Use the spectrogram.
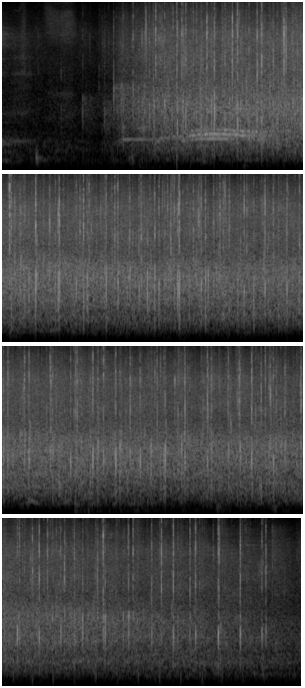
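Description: Audience applause at a UCLan university graduation ceremony: after a quiet opening, a broad, sustained wash of clapping from a large seated crowd swells and holds steady for the rest of the stretch, with no talk over it.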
